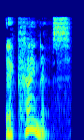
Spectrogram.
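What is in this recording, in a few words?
"echinus", British English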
